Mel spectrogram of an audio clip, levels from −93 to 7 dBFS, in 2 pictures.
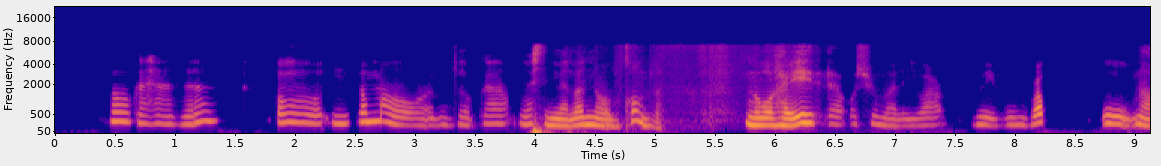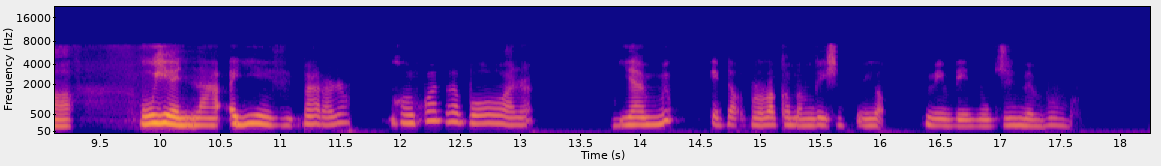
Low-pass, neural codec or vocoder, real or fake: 7.2 kHz; codec, 16 kHz in and 24 kHz out, 0.4 kbps, LongCat-Audio-Codec, four codebook decoder; fake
